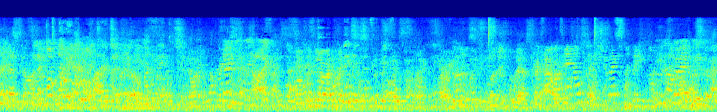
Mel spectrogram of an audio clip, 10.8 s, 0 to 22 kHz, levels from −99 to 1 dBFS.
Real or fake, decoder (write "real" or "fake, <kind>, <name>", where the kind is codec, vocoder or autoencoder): real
